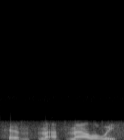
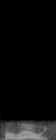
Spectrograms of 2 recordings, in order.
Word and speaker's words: Malawi: And anyway, they got a vampire mania spreads in Malawi. I believe that's how you pronounce that, Malawi, Africa.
